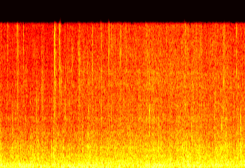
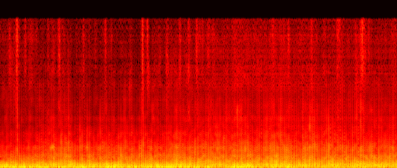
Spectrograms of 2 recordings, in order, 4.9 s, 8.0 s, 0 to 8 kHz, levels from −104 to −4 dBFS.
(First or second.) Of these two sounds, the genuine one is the first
